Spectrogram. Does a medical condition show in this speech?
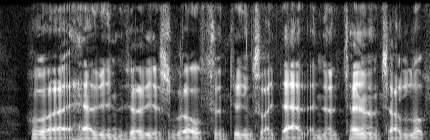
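Yes: enlarged tongue from vascular growth; harder swallowing, speech affected.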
